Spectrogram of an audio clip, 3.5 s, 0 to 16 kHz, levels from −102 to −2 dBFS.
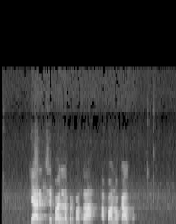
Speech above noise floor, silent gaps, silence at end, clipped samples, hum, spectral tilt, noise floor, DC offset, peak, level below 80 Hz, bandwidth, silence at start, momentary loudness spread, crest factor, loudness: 36 dB; none; 0.85 s; under 0.1%; none; -4 dB/octave; -55 dBFS; under 0.1%; -2 dBFS; -72 dBFS; 11.5 kHz; 0.6 s; 8 LU; 20 dB; -19 LUFS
